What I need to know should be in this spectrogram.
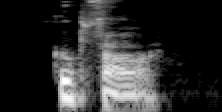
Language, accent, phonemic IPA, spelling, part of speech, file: French, France, /kup sɔ̃bʁ/, coupe sombre, noun, LL-Q150 (fra)-coupe sombre.wav
- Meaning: 1. light felling, thinning of the trees 2. drastic cuts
